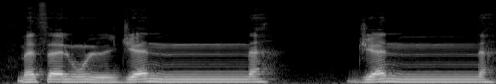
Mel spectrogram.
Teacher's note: we hold the noon, and we at the same time we make a nasal sound, because noon is a nasal consonant. So you have to hold it for two vowel counts. · Term: ghunna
